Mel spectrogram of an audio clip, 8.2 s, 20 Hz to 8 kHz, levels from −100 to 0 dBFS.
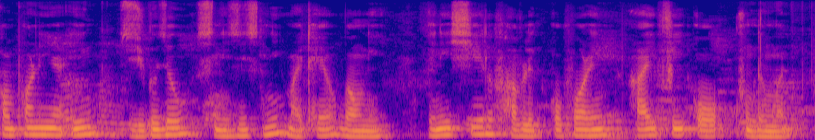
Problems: none marked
